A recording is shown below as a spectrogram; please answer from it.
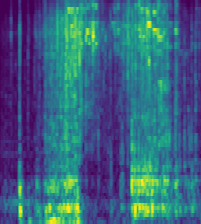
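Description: Keys jangle close by in a few quick metallic shakes and rattles, bright clinking bursts with short pauses between them.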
